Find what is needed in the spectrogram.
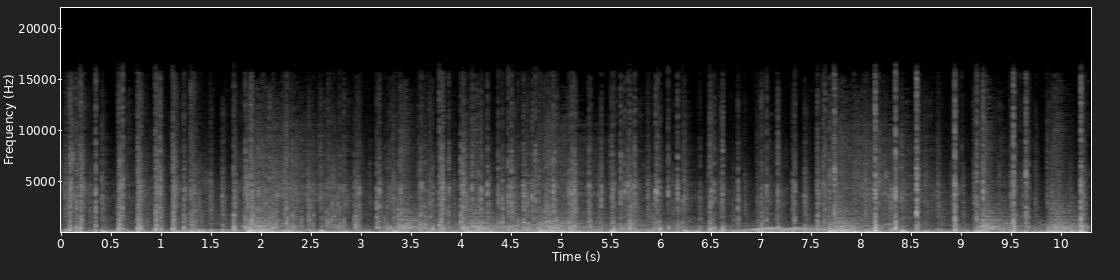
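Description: Background music with a bass beat, overlaid by dense, rapid gunfire from several rifles, with sharp cracks packed closely throughout.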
